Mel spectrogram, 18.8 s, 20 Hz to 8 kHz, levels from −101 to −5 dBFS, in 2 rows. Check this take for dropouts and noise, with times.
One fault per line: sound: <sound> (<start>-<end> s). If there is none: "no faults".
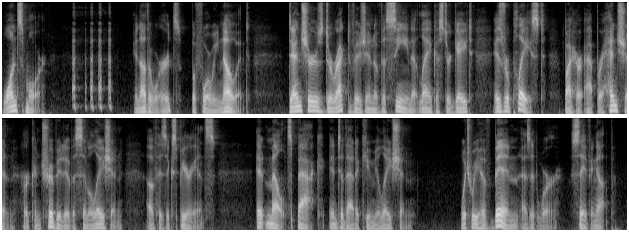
sound: laugh (1.0-1.7 s)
